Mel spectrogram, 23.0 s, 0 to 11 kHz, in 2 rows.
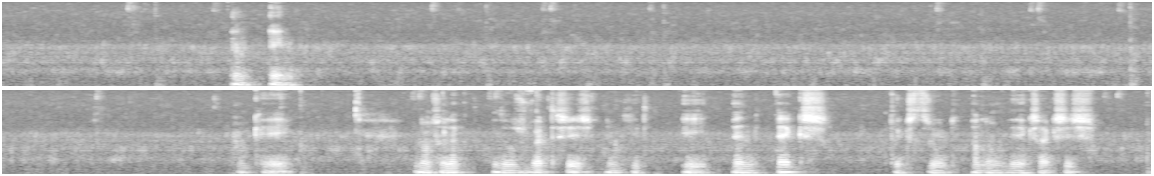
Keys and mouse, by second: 2.2 click, 13.8-15.7 middle drag, 15.7-18.2 drag, 17.0-21.6 middle drag, 18.5 e.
